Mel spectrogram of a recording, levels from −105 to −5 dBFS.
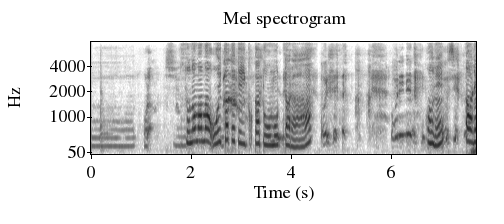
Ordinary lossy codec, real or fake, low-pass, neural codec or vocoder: none; fake; none; codec, 16 kHz, 8 kbps, FreqCodec, smaller model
